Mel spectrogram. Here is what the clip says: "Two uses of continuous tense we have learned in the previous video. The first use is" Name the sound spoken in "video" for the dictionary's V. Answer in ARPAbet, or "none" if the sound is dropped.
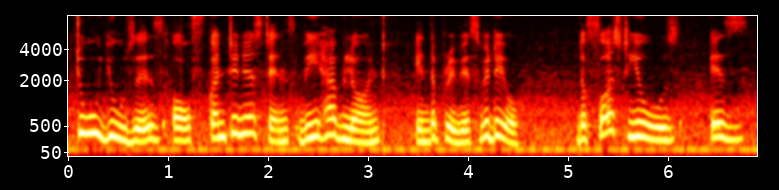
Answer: V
